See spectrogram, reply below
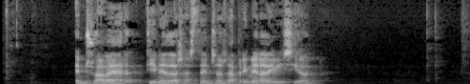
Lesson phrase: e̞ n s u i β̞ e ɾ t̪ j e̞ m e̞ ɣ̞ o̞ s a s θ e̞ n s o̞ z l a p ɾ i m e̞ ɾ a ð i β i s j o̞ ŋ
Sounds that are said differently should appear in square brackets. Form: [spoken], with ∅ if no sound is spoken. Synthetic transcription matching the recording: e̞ n s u [a] β̞ e ɾ t̪ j e̞ [n] e̞ [ð̞] o̞ s a s θ e̞ n s o̞ z l a p ɾ i m e̞ ɾ a ð i β i s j o̞ [n]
